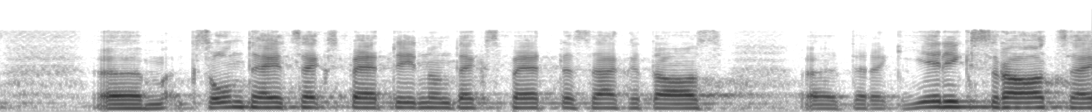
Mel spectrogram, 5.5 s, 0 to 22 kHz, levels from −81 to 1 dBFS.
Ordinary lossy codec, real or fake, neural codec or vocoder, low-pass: none; fake; codec, 16 kHz, 16 kbps, FunCodec, trained on Chinese and English, 50 frames a second; 7.2 kHz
